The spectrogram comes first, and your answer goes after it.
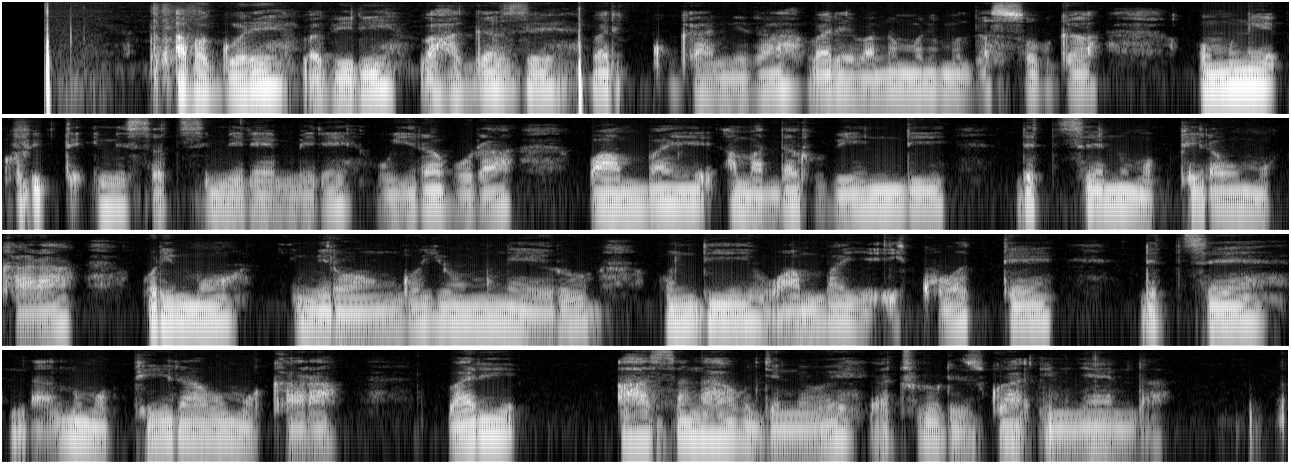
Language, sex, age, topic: Kinyarwanda, male, 18-24, finance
